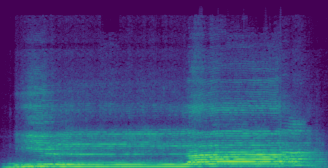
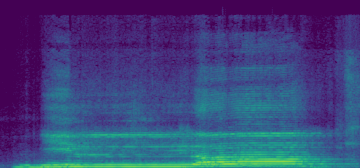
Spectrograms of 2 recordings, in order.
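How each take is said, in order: First: The L is light, with the tongue kept low. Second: The L is heavy, with the tongue raised. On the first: The speaker calls it right. "cara membaca yang benar" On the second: The speaker calls it wrong. "itu membaca lam dengan cara isti'la"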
